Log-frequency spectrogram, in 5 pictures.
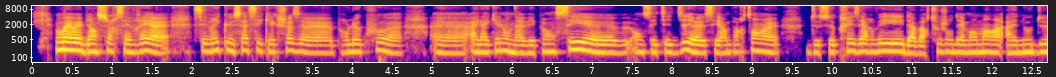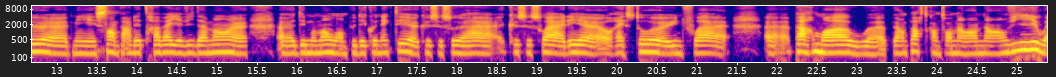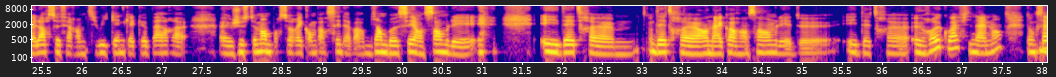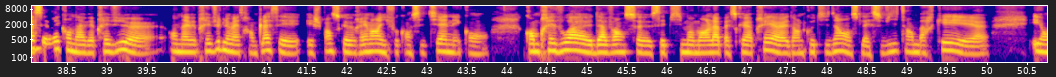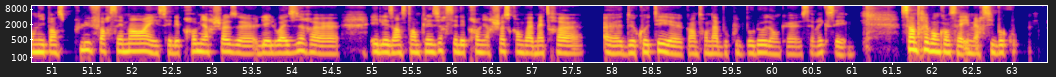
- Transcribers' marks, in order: other background noise; chuckle
- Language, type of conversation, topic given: French, advice, Comment puis-je mieux séparer mon travail de ma vie personnelle pour me sentir moins stressé ?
